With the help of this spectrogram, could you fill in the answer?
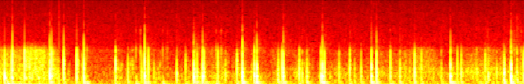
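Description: A thick red leather-bound book, held horizontally with its embossed spine facing up above the microphone, is tapped and scratched along the spine with long blue nails. Rapid, dry, close-up taps land in quick succession with a soft scratching texture between them. The sound is muffled and low-heavy with almost no high end, and each tap dies away almost instantly.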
